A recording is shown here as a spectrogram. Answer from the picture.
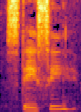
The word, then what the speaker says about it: Stacie: Stacy, S-T-A-C-I-E, Hebert, H-E-B-E-R-T.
